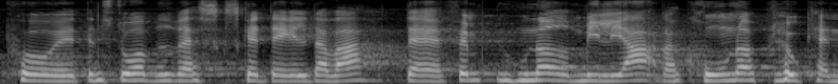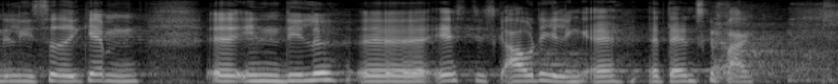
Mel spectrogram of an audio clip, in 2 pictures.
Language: Danish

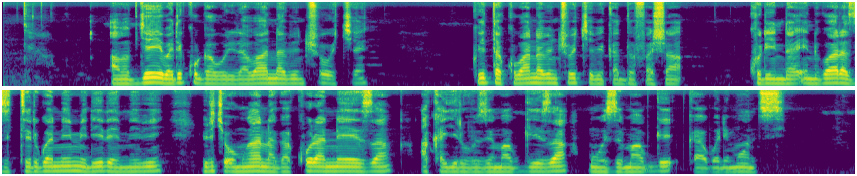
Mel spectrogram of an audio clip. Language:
Kinyarwanda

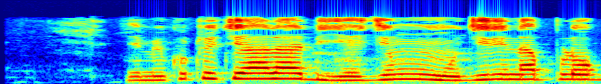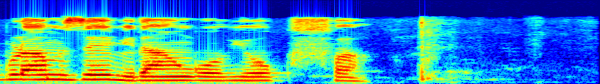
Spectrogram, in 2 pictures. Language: Ganda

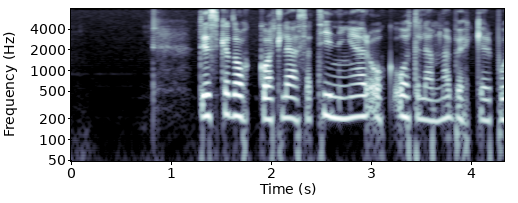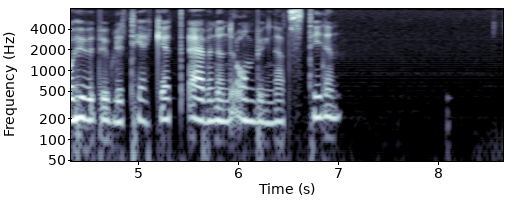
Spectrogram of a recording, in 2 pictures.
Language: Swedish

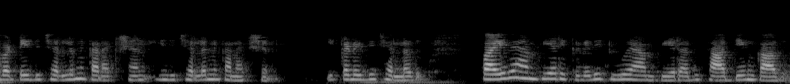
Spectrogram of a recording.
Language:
Telugu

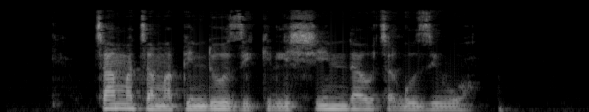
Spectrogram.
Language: Swahili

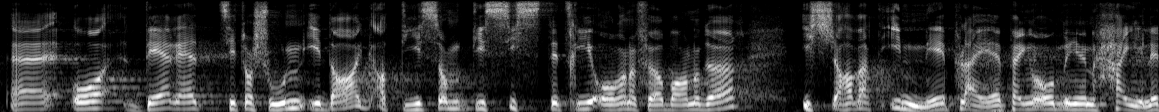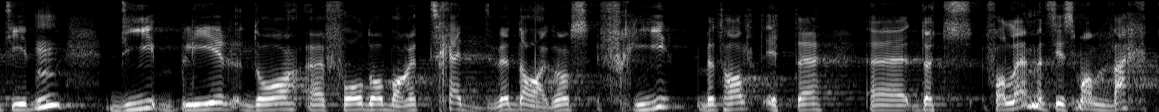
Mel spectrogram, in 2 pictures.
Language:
Norwegian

